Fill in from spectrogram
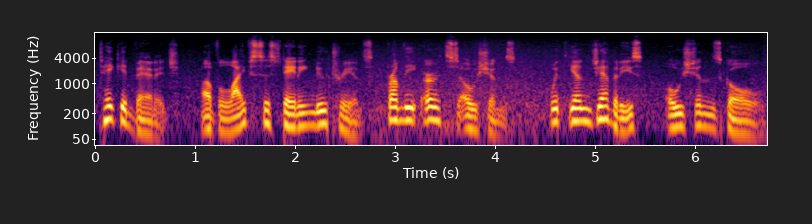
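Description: Deep-ish guy doing radio station ads, really animated pitch, smooth pro read. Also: unhurried, a little hiss or hum. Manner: polished promotional delivery. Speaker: radio announcer. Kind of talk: scripted announcer read.

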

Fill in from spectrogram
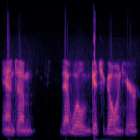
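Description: A man's voice: lowish voice, flat delivery, slow pace, no echo, lo-fi sound. A man in his eighties hosting a call-in radio health show, rambling through product doses with many fillers and repeats. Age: 80s.

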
